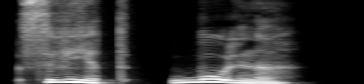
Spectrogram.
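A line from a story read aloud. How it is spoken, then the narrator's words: Pained moan. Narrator (Russian): простонать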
